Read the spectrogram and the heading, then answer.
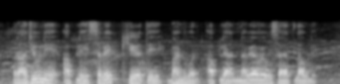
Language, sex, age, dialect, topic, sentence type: Marathi, male, 18-24, Standard Marathi, banking, statement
